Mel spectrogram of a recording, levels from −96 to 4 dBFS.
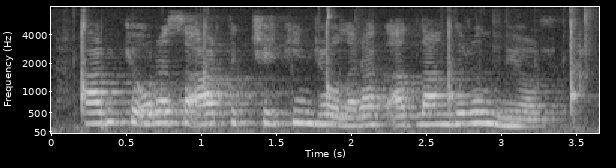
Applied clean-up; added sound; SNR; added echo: none; Water tap, faucet; 14 dB; reverberation time 0.8 s.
